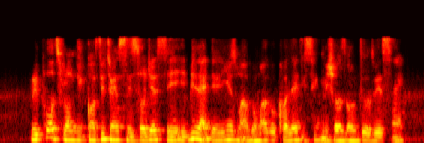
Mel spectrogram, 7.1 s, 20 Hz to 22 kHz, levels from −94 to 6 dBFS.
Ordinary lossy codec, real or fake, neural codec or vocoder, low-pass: none; fake; codec, 16 kHz, 2 kbps, X-Codec, HuBERT features, trained on general audio; 7.2 kHz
